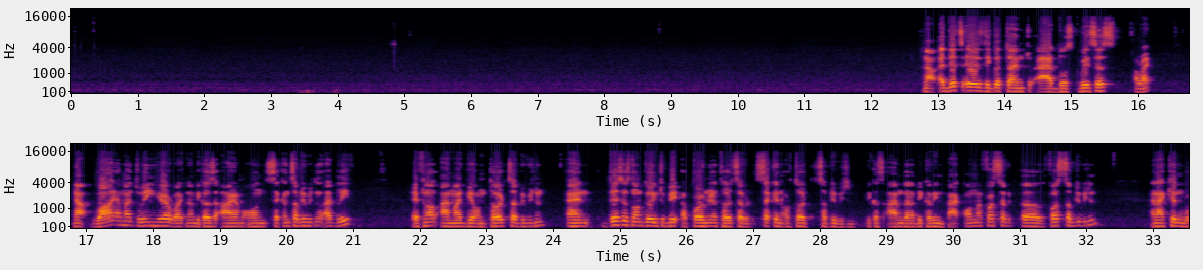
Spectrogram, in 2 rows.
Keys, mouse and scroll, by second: 0.2 ctrl+shift+z, 0.4-1.1 typing, 1.4 double click, 2.1 shift+click, 2.1 shift+double click, 2.2 shift+click, 7.7 double click, 8.3 double click, 8.3 shift+click, 8.4 shift+double click, 8.6 shift+click, 9.3 alt+click, 10.3 alt+click, 10.7 ctrl+b, 11.0 double click, 14.9 shift+click, 16.0 double click, 17.1 shift+click, 17.1 shift+double click, 17.2 shift+click, 17.8 alt+click, 18.1 alt+click, 18.2 alt+click, 19.1 alt+click, 19.3 ctrl+b, 19.9-20.7 typing, 22.1 typing, 23.5 alt+click, 23.7 alt+click, 24.5 alt+click, 25.3 typing, 25.6 ctrl+b, 26.3 alt+click, 26.7-27.0 typing, 27.0 alt+click, 27.1 alt+double click, 27.2 alt+click, 27.9 double click, 28.2 ctrl+z, 28.3 ctrl+z, 28.7 ctrl+z, 28.8 x, 29.5 double click, 30.8 shift+click, 30.9 shift+double click, 31.1 shift+click, 31.8 alt+click, 32.0 alt+click.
